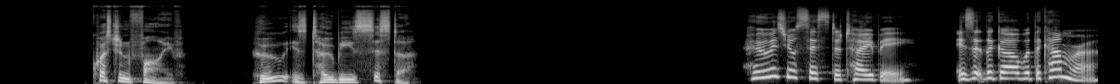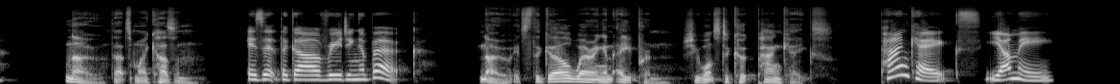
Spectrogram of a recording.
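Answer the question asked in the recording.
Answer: The girl wearing an apron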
